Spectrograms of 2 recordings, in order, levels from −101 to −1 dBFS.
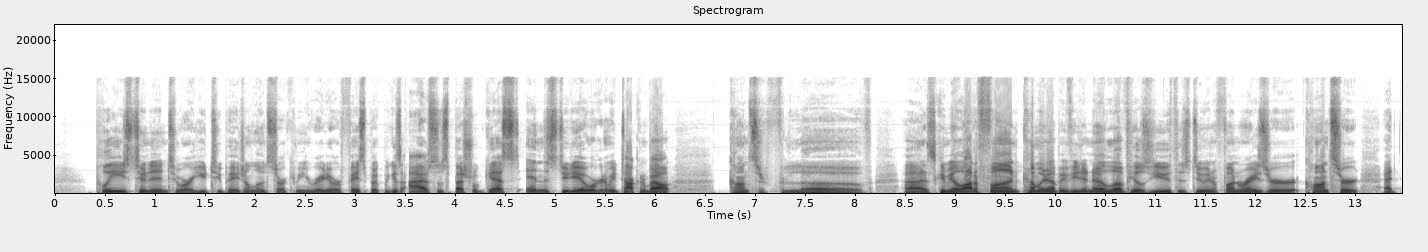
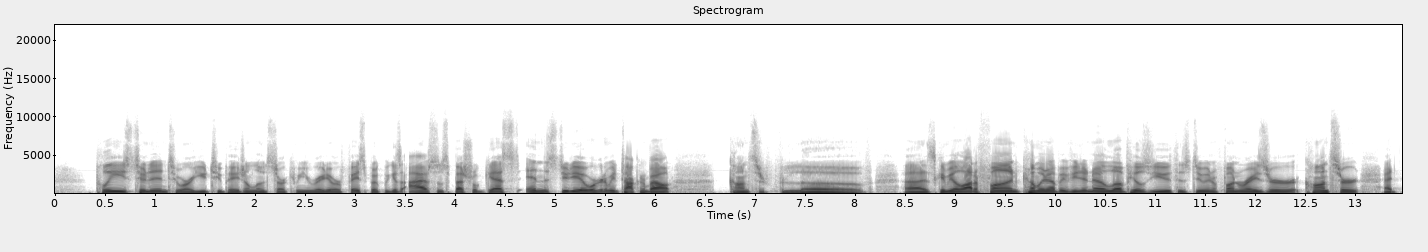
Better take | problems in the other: first | muffled; slightly; fading above 3.5 kHz

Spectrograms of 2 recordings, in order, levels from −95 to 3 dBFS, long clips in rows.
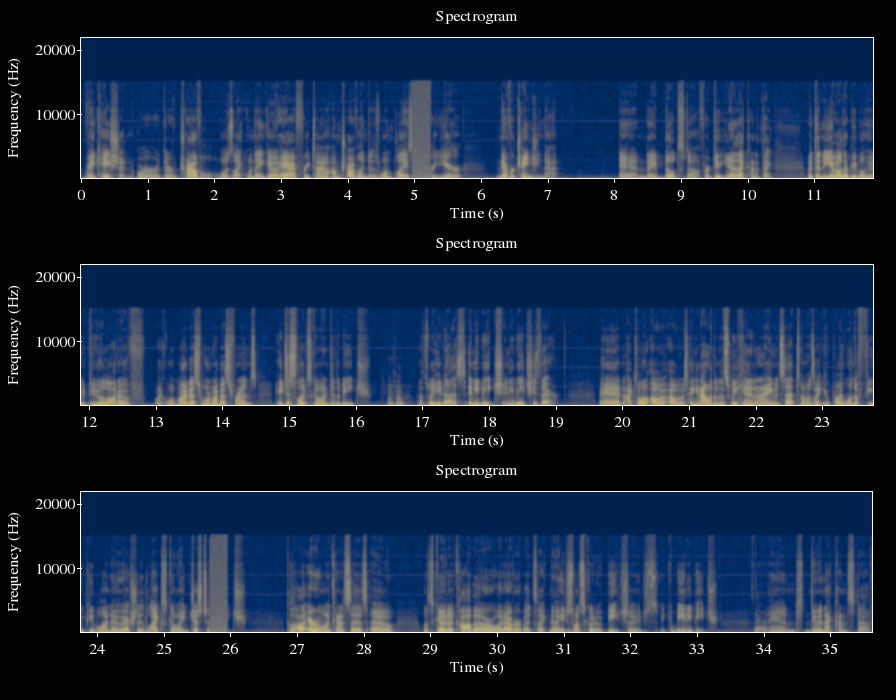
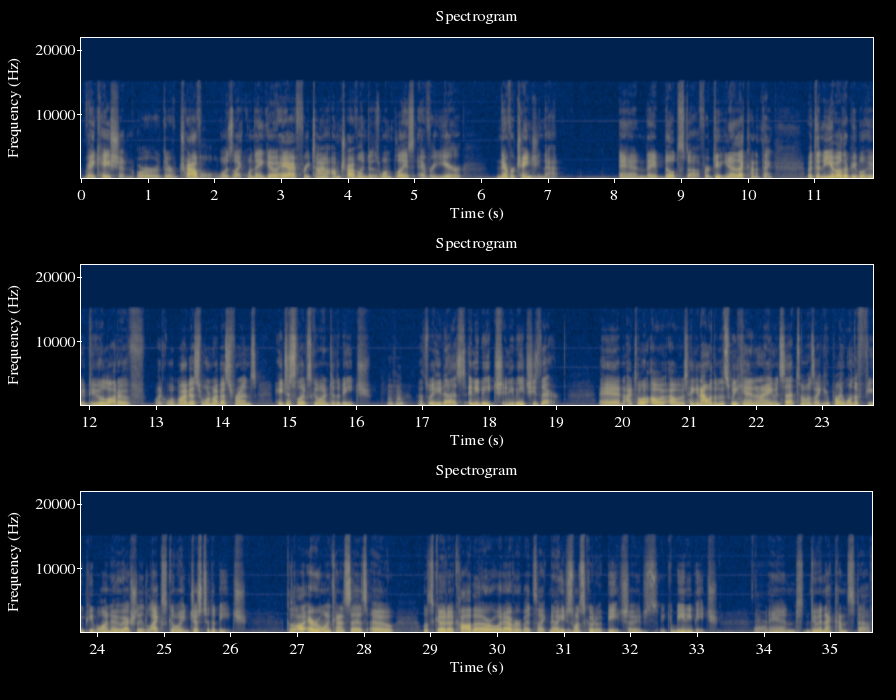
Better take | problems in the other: second | audio cutting out; filled with static; at 5 s and at 26 s

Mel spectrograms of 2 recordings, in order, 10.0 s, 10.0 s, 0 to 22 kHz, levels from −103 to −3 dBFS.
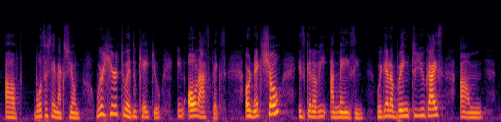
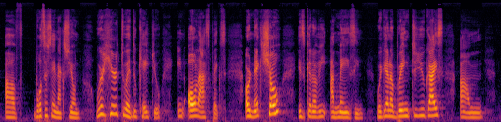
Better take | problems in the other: second | muffled; very; fading above 2.5 kHz

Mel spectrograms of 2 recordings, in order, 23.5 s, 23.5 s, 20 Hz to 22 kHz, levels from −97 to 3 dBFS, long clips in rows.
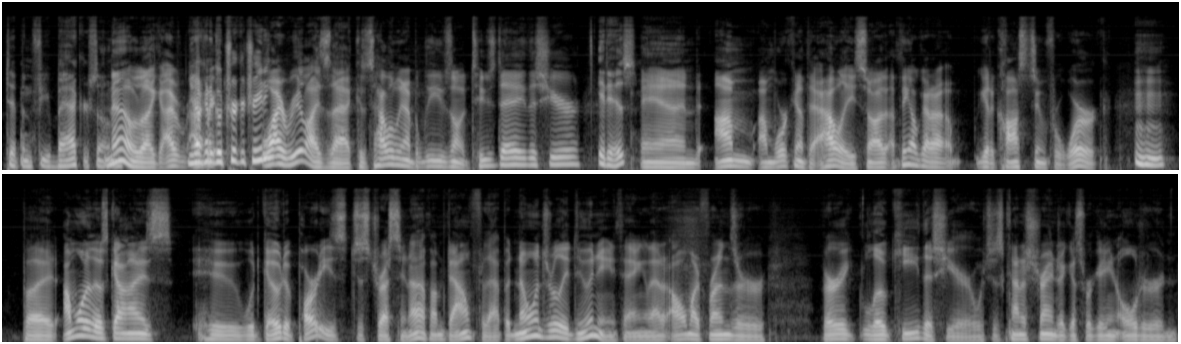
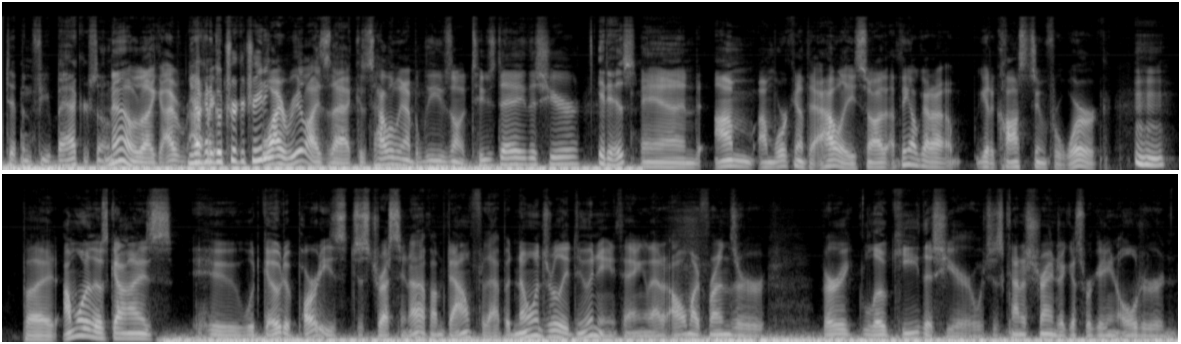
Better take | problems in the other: first | low rumble; noticeable; until 6.5 s and from 13 s on; 20 dB below the speech

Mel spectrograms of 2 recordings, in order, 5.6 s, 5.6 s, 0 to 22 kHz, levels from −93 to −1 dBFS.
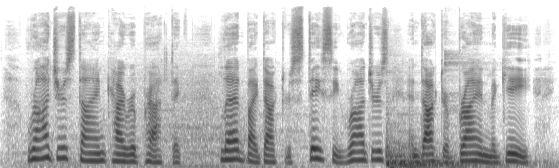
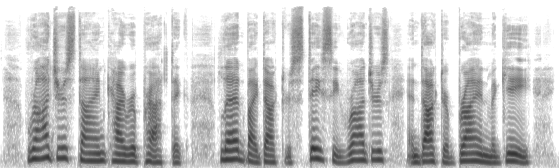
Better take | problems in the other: second | traffic noise; loud; throughout; 9 dB below the speech

